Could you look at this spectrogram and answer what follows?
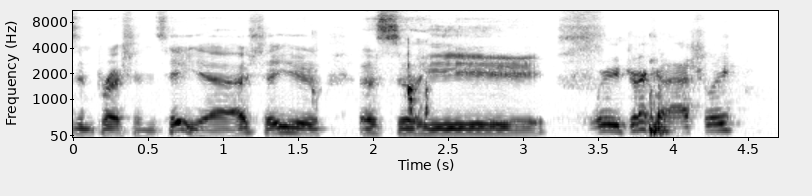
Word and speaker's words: Asahi: He's like done my- I'm pretty sure that's pronounced Asahi.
